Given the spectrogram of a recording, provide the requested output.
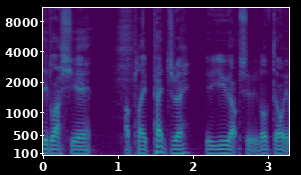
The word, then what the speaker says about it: Pedri: I'd play Pedri, who you absolutely love, don't you? That's how you pronounce it.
